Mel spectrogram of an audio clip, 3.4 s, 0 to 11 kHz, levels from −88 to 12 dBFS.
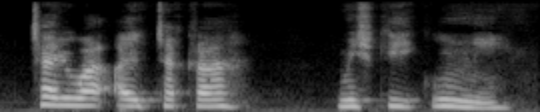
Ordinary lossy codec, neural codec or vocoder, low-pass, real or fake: Opus, 64 kbps; codec, 44.1 kHz, 2.6 kbps, DAC; 9.9 kHz; fake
